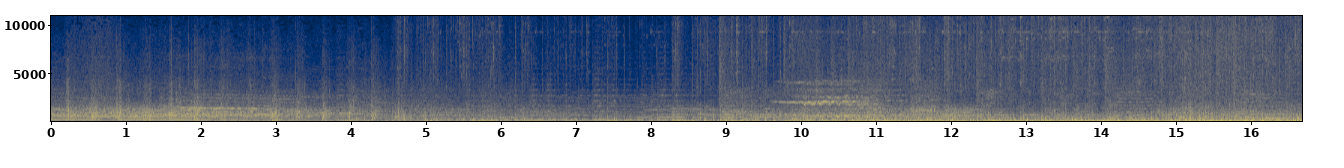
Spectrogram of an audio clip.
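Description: Dramatic film music over many horses galloping, a dense run of hoofbeats, with a horse neighing. The music and hoofbeats grow louder over the last few seconds.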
